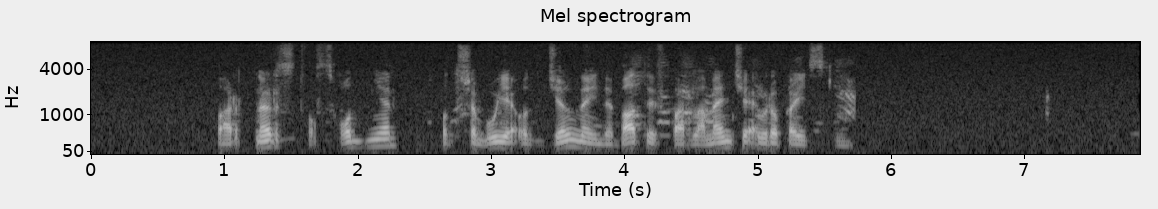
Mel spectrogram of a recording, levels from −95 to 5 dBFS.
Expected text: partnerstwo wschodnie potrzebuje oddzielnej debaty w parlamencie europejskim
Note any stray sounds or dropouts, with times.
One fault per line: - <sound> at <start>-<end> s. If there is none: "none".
none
